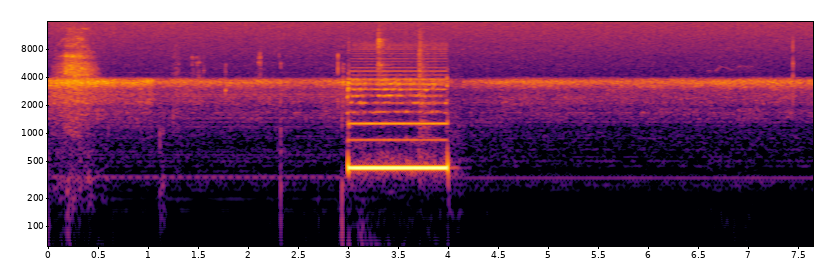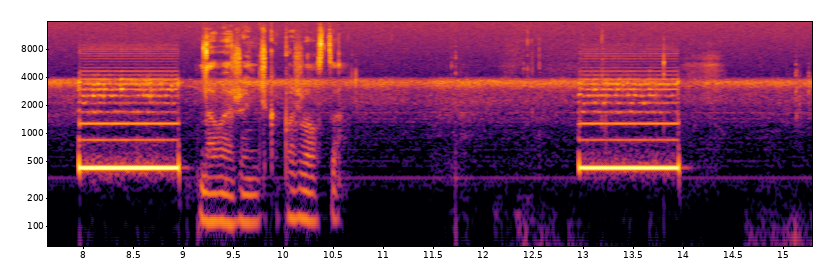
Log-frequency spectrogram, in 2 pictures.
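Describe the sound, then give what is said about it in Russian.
A phone line rings out with three steady one-second ringback tones about five seconds apart, clear, while a person talks quietly in the gaps between them. “О, о, пошел звонок.”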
